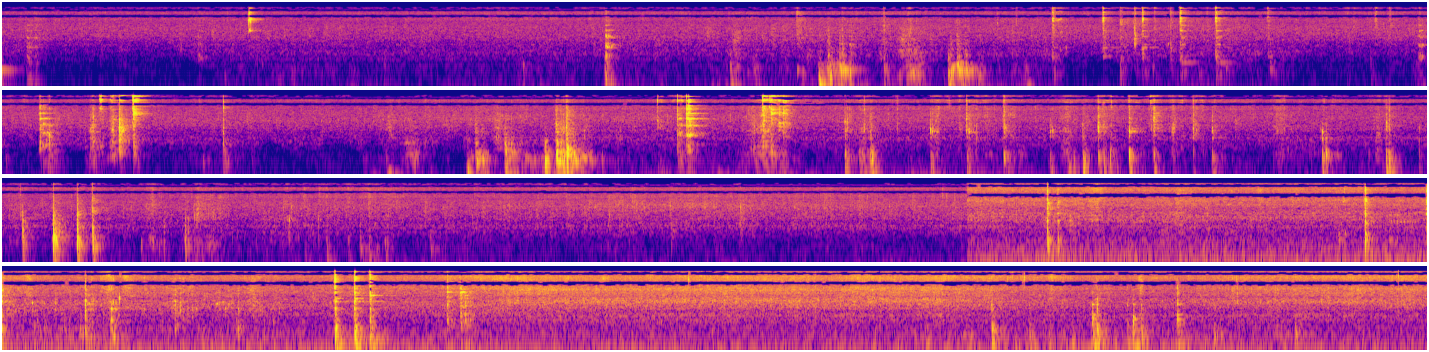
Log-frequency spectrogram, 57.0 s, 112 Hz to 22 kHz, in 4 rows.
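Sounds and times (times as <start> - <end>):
metal fork clinking against glass: 21.0 - 21.3, 46.0 - 47.5
taps and scrapes in glass bowls: 46.0 - 47.5.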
